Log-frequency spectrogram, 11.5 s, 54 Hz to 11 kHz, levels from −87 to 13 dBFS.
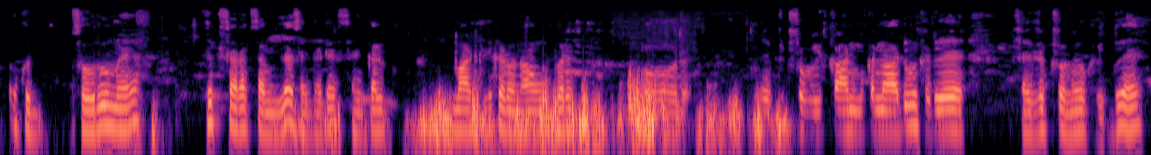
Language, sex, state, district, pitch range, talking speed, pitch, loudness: Rajasthani, male, Rajasthan, Churu, 120-145 Hz, 50 wpm, 130 Hz, -18 LUFS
